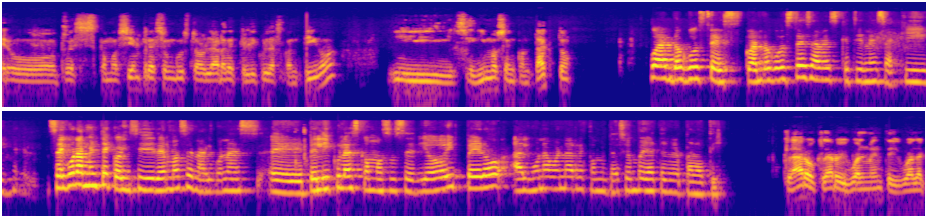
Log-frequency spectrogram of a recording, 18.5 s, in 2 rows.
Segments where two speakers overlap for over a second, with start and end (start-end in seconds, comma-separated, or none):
none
